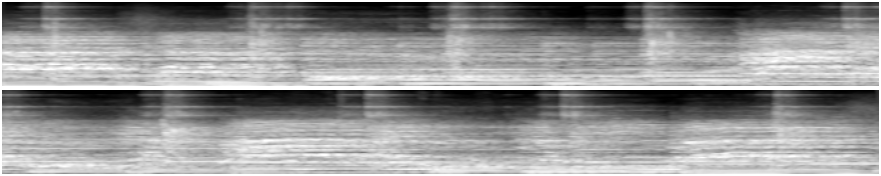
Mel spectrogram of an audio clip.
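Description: Gospel choir singing in harmony over organ and a steady bass line, with a regular beat of sharp percussive hits.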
